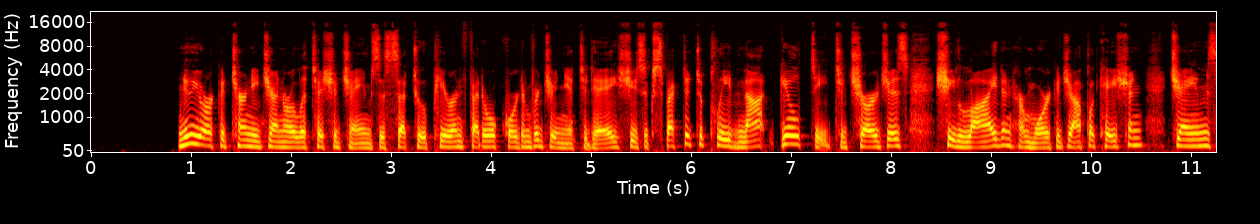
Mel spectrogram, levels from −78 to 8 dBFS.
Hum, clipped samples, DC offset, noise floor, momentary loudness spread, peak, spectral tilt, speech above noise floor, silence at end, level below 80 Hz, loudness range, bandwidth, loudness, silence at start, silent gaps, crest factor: none; under 0.1%; under 0.1%; -73 dBFS; 5 LU; -4 dBFS; -4.5 dB/octave; 54 dB; 0 s; -58 dBFS; 1 LU; 16.5 kHz; -19 LUFS; 0.85 s; none; 16 dB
